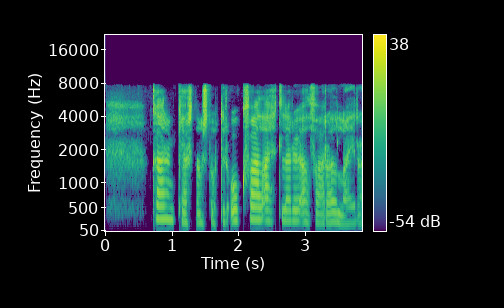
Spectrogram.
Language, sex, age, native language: Icelandic, female, 20-29, Icelandic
